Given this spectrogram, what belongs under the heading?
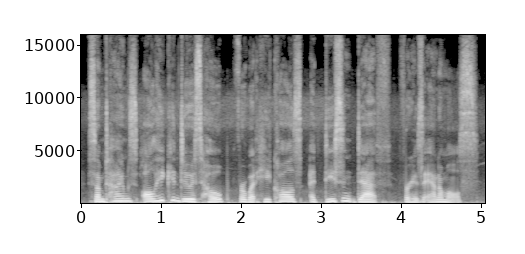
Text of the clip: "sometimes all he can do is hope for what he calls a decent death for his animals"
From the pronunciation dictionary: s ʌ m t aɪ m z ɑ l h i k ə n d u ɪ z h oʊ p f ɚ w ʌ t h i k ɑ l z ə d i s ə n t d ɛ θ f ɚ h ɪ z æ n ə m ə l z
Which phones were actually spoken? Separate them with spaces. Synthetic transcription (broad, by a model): s ʌ m t aɪ m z ɑ l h i k ə n d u ɪ z h oʊ p f ɚ w ʌ t h i k ɑ l z ə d i s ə n d ɛ θ f ɚ ɪ z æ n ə m l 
